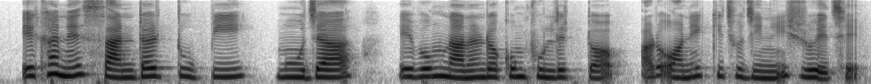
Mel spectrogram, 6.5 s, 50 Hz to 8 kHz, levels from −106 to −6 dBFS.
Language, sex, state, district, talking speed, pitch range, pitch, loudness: Bengali, female, West Bengal, Cooch Behar, 130 wpm, 220-255 Hz, 235 Hz, -18 LUFS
